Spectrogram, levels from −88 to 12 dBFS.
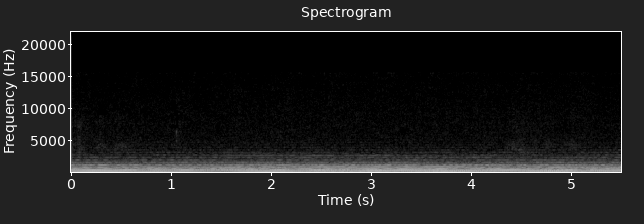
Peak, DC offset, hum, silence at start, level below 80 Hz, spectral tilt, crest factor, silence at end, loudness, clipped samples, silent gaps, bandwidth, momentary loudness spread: -14 dBFS; under 0.1%; none; 0 s; -76 dBFS; -11.5 dB/octave; 12 dB; 0 s; -26 LUFS; under 0.1%; none; 4.1 kHz; 3 LU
